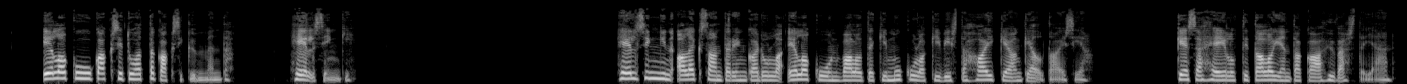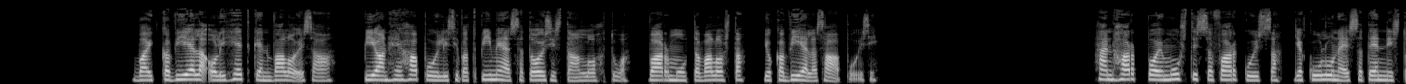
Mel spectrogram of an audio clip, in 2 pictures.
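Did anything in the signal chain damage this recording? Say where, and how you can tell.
Yes, at the codec stage, throughout the clip. The sound is dull, with gurgling, granular distortion and upper bands flickering in and out, which points to a low bitrate of about 80 kbps and likely MP2 compression starving its sub-bands of bits.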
